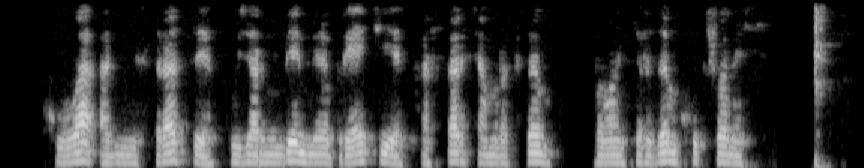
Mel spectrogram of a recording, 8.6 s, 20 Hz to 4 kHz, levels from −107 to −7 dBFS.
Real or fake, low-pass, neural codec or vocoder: real; 3.6 kHz; none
